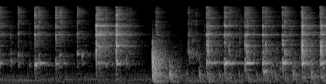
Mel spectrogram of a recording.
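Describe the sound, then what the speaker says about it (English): A fork whisks eggs with salt and pepper in a bowl, giving rapid rhythmic clinks and taps against the side, close and steady with one brief scrape midway and no talking. "I'm going to whisk these up"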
